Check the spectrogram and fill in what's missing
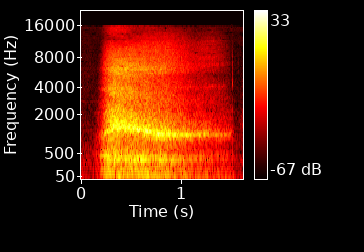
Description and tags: "Phew" - Relieved Male
My buddy says, "phew" in a windy wooshy type way, as he wipes the nervous sweat from his brow. He was on the Maury show and found out HE IS NOT THE FATHER.
whoosh, breath, woosh, voice, speech, whew, male, relieved, man, vocal, phew, human, relief, air, wind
